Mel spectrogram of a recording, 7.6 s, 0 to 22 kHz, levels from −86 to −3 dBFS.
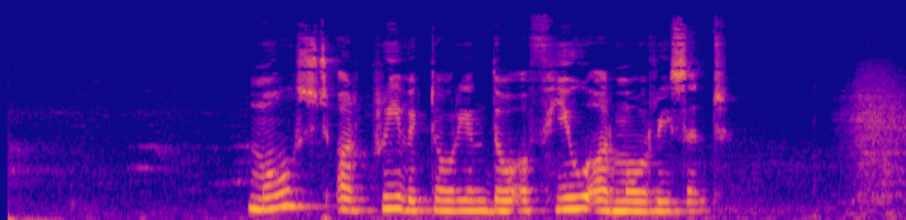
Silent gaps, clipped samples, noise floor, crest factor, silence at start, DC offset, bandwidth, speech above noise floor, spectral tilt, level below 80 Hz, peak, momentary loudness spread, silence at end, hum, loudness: none; under 0.1%; -62 dBFS; 18 dB; 0.05 s; under 0.1%; 15 kHz; 39 dB; -5.5 dB/octave; -56 dBFS; -8 dBFS; 15 LU; 0 s; none; -23 LUFS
